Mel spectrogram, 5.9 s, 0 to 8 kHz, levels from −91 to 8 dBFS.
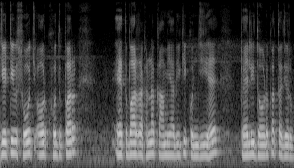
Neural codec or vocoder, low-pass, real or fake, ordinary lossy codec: none; none; real; none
